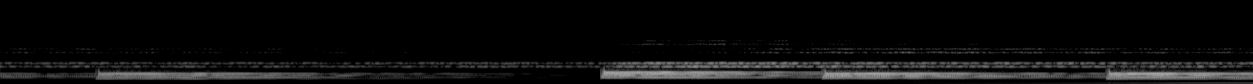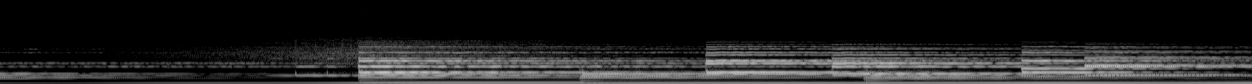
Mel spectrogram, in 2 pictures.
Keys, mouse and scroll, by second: 0.1 shift+middle click, 0.9 ctrl+r, 4.6 alt+shift+click, 5.1 alt+shift+click, 5.9 ctrl+z, 6.4 alt+shift+click, 6.8 alt+shift+click, 7.3 alt+shift+click, 8.4 alt+shift+click, 9.1 alt+shift+click, 10.0 ctrl+z, 10.4 alt+shift+click, 11.3 ctrl+z, 11.9 alt+shift+click, 12.6 alt+shift+click, 13.3 alt+shift+click, 13.9 alt+shift+click, 14.4-15.3 scroll up 2, 15.3 ctrl+b, 18.2 alt+e, 21.4 Tab, 21.6 scroll down 3, 21.7-22.9 middle drag, 22.9 click, 23.1-23.5 scroll down 4, 23.5-25.0 middle drag.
